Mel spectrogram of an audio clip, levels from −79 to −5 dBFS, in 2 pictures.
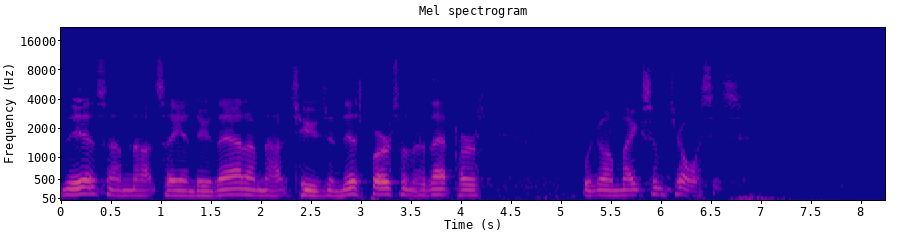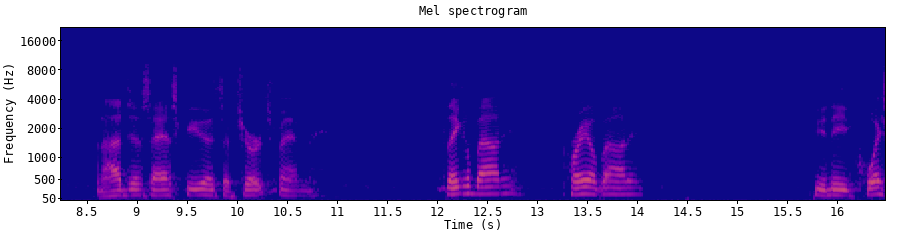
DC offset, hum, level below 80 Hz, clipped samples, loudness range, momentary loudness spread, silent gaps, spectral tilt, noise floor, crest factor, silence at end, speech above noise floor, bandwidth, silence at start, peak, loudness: under 0.1%; none; -78 dBFS; under 0.1%; 6 LU; 13 LU; none; -5 dB/octave; -81 dBFS; 20 dB; 0 s; 33 dB; 16 kHz; 0 s; -32 dBFS; -49 LUFS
